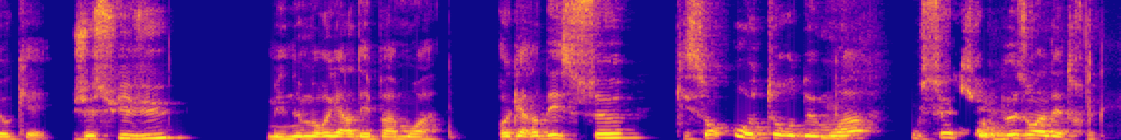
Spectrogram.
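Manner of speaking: ordinary delivery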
